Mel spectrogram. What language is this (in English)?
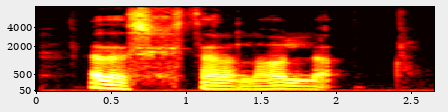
Kabyle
